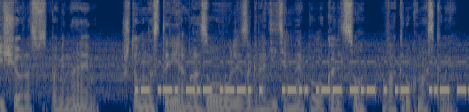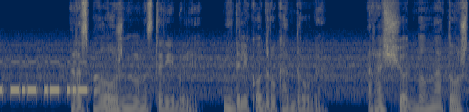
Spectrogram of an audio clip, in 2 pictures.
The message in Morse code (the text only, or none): ARKPE LWKEA UNKAU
